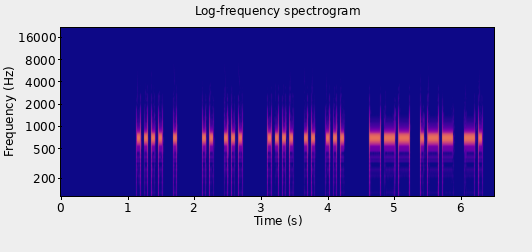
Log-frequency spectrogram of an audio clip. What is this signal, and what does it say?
Morse code, heard as a keyed tone, about 22 wpm, 700 Hz. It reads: HE IS HIS OWN
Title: Sentences from Top 1300 Words 22wpm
